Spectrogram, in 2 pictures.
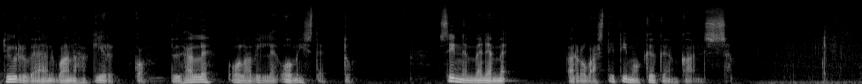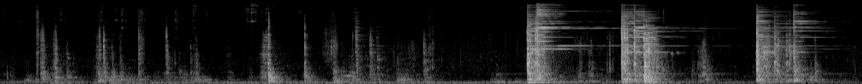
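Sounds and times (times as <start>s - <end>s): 
speech: 0.0s - 3.6s, 4.4s - 7.4s
heavy church doors from 1829 being opened: 8.6s - 17.2s.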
